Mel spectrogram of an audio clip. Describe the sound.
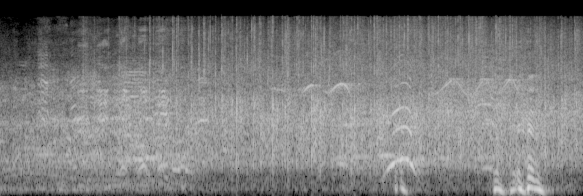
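An audience claps steadily for several seconds, a dense, even wash of applause with a few voices briefly calling out over it toward the end.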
